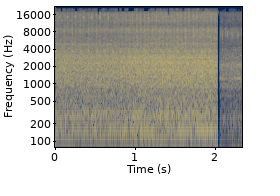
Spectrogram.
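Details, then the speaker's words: VW Passat B5 1.8 idling after flushing and cleaning the hydraulic lifters. It had sounded like a diesel before. Now a smooth, quiet, even idle with no lifter tapping, even with a little throttle: normal idle. "вот машина стоять заведенная двигатель работает тихо четко излишне строений"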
